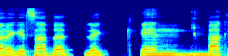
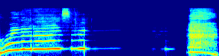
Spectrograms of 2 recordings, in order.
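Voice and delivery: slow, high-pitched, drawn-out voice. Mocking how blockmates greet each other: imitating a higher-pitched greeting voice. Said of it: "have a higher voice".

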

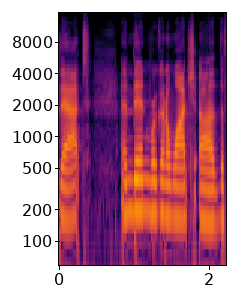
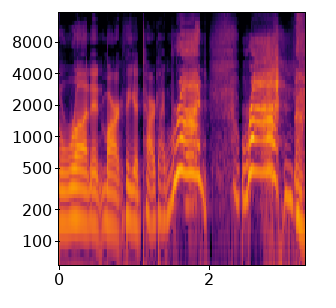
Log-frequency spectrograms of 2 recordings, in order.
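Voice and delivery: put-on screaming. Retelling watching a dating show, imitating screaming at the tv.

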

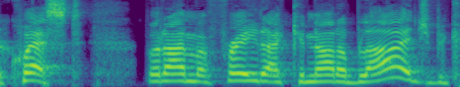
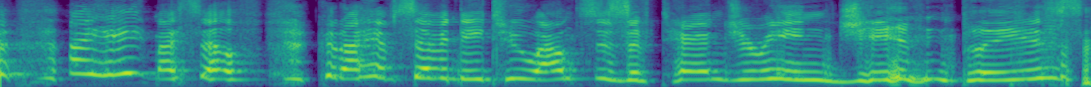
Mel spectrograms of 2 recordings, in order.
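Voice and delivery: crying and sobbing; 5 semitones higher than usual. After a harsh insult, the character orders a drink: crying. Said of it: "Percival starts crying".

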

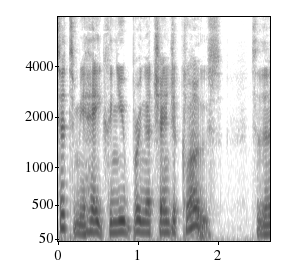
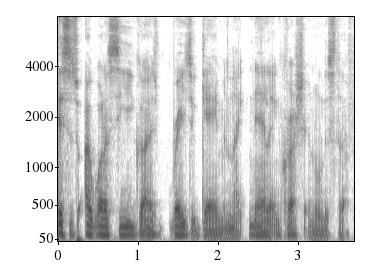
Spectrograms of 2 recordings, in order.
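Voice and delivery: very serious, totally earnest, no joking; 3 semitones lower, 3 dB quieter than usual. Retelling a judge's words to the contestants: serious Neil Patrick Harris impression. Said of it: "very serious".

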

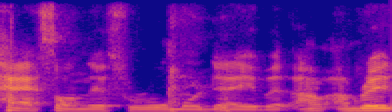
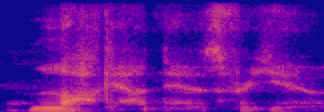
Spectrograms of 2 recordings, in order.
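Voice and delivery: put-on seductive voice, much quieter; 8 dB quieter than usual. A host announcing lockout news to viewers, in a mock-seductive voice. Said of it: "I was trying to be sexy".

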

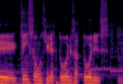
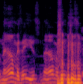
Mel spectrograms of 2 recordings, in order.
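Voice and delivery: mock stubborn, insistent delivery; 2 semitones higher, 4 dB louder than usual. Retelling own past words when stubbornly wrong: imitating own stubborn insistence. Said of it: "eu fico naquela".

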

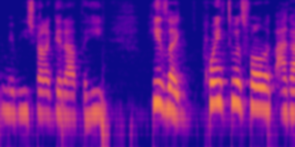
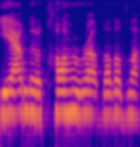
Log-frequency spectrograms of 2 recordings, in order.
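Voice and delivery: ordinary delivery

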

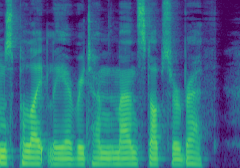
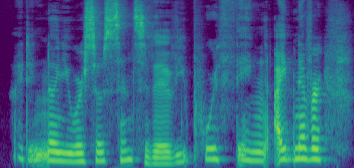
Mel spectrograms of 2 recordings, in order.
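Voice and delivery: high, cloying, sickly sweet pity; 7 semitones higher, 4 dB quieter than usual. She speaks to him in the voice his mother used, with cloying pity. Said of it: "The almost cloying pity in her voice".

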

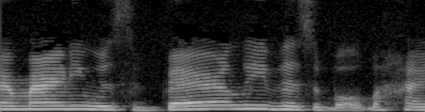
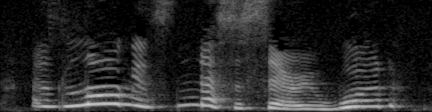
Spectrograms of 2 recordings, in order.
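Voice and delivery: strict, severe voice, very high and swooping; 12 semitones higher, 3 dB louder than usual. He retells the teacher's answer to his question, severe McGonagall impression. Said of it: "He screwed up his face and imitated Professor McGonagall's severe voice".

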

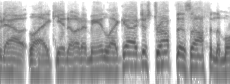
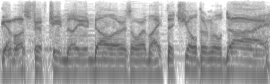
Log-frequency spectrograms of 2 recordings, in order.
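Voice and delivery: deep, disguised movie-villain voice. Describing a hidden-face movie villain's ransom demand, in a deep villain voice. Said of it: "it's got like the deep voice put over the top".

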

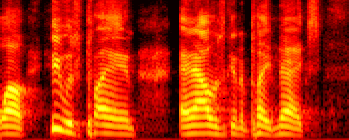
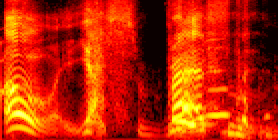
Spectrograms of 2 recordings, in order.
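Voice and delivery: mock thrilled, eager, high and swooping; 6 semitones higher than usual. Imitating another speaker saying a team name: imitating someone excited. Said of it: "He got so excited".

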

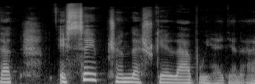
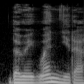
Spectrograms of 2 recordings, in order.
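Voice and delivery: plain

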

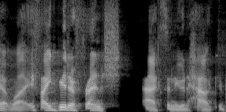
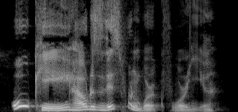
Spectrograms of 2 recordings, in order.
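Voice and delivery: put-on Minnesota accent; 2 semitones higher than usual. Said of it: "Can you do Minnesota?".

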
